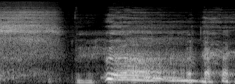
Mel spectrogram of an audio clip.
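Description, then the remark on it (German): A voice imitates the sharp, deep gasping breaths taken on entering cold water, a hissing inhale followed by a strained, voiced gasp, fairly loud. “Ja, aber es sind die ersten zwei Atemzüge, die sind schon tief. Und dann kommt halt dieses”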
